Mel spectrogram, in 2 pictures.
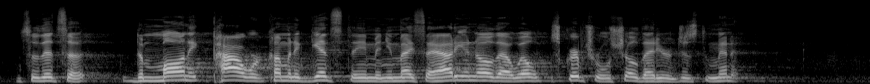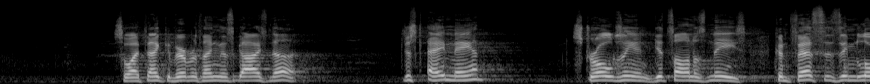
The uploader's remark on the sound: Recorded live during our Wednesday night service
